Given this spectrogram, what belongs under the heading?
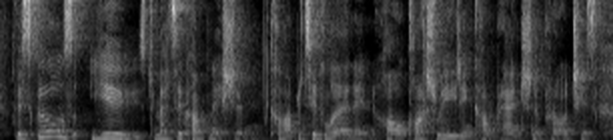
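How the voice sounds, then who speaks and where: Speech at a moderate pace with ordinary pitch variation comes through audible room echo and noticeable background noise. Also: woman. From northern England, Bolton. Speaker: academy trust chief executive. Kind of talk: panel presentation. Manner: hesitant, with frequent fillers.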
